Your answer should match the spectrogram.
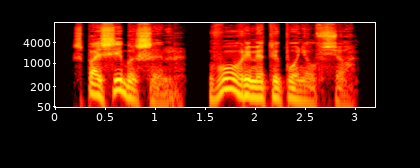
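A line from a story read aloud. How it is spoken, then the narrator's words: Quiet. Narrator (Russian): Григорий негромко произнес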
